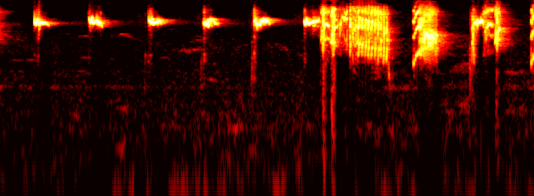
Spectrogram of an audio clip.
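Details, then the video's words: Long-tailed shrike singing with mimicked phrases: five thin, high whistled notes spaced evenly about every half second, then a harsh, buzzy rattling burst and scratchy chips. "cendet gacor nembak nembak rapat isian kenari dan banyak jenis burung yang masuk masteran"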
